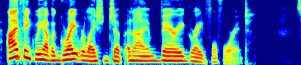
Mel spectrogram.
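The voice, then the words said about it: Southern American accent. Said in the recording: “I have a good Southern accent.”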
